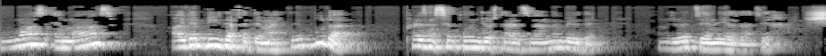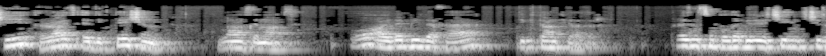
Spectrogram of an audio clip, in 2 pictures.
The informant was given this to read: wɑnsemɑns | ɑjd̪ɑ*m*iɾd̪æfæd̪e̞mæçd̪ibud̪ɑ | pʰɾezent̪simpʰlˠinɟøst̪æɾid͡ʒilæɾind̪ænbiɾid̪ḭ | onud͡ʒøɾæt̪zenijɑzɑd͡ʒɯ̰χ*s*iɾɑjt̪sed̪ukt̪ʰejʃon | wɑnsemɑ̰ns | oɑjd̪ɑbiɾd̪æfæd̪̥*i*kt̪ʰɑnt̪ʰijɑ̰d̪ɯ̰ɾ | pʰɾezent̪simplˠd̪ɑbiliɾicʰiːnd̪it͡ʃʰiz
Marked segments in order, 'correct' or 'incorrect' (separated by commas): incorrect, incorrect, correct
